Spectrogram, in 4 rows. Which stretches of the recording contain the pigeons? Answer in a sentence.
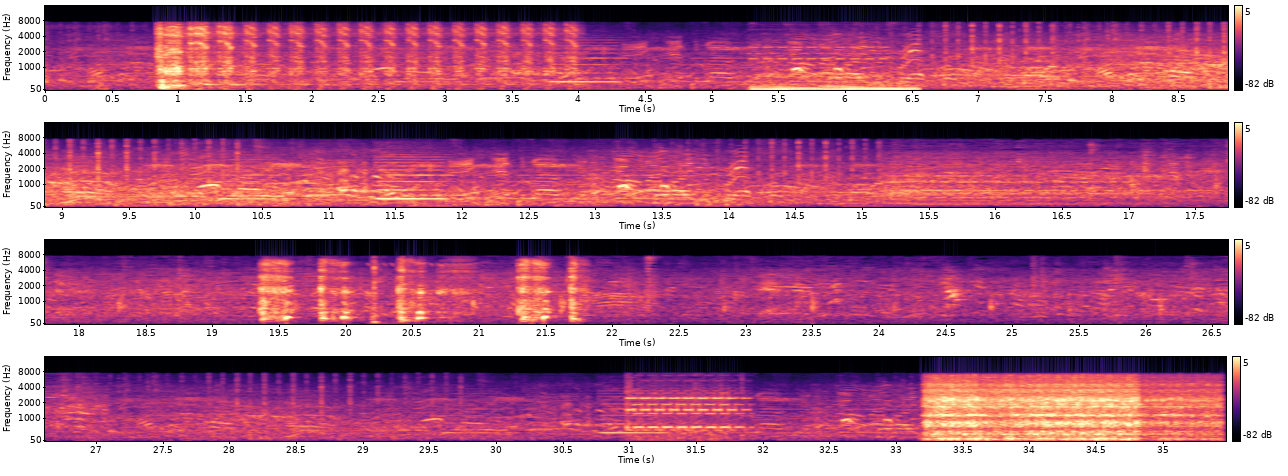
The pigeons can't be heard in this clip.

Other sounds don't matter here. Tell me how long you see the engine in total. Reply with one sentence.
The engine can be heard for 6 seconds in total.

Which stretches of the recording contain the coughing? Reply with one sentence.
The coughing can be heard from 19.4 to 21.9 s.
